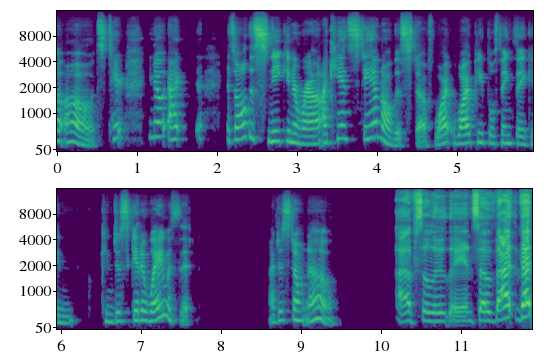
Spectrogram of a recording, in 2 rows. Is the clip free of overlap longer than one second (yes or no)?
yes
